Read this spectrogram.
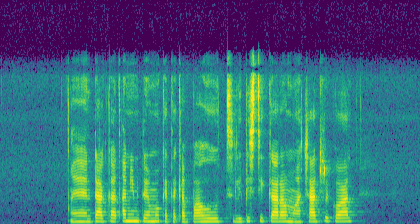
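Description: A woman speaks close by in a cheerful tone.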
